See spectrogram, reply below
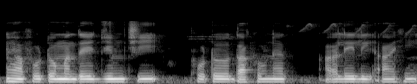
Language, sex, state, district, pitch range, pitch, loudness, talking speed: Marathi, male, Maharashtra, Gondia, 120-125 Hz, 125 Hz, -14 LUFS, 130 wpm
